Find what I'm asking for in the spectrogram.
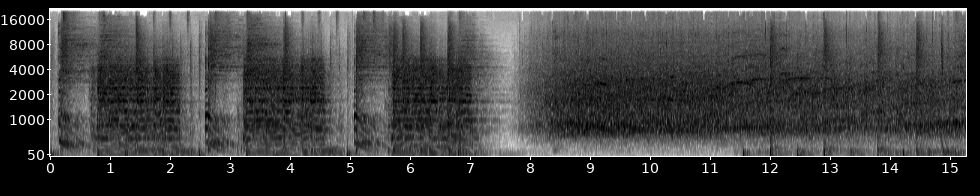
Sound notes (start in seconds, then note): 7.7 crowd cheering and clapping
